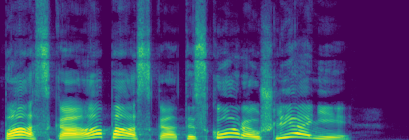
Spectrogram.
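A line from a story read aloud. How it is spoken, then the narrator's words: Man shouting behind curtain. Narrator (Russian): Из-за занавески мужской голос крикнул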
